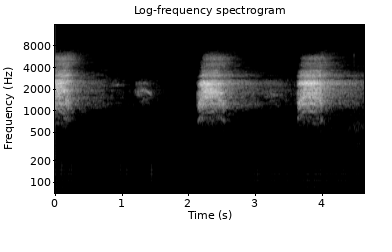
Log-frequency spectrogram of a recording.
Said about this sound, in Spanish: Estamos escuchando a una garza que son muy ruidosas. Bueno, las garzas tienen un gran nido estruendoso.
